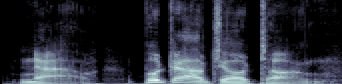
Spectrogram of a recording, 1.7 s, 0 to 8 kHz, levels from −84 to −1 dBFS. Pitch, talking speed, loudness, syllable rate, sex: 115 Hz, 175 wpm, -17 LUFS, 4.8 syllables/s, male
